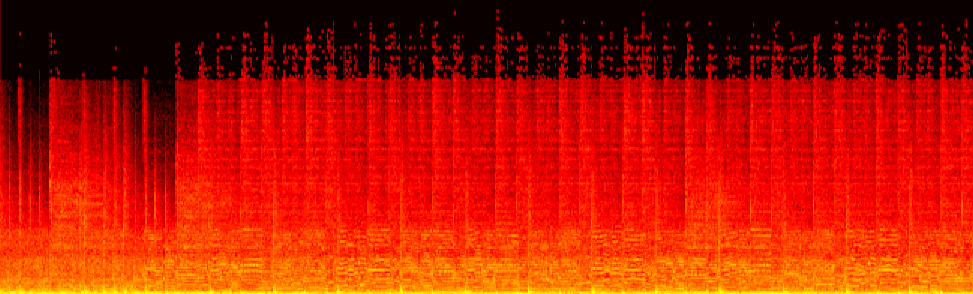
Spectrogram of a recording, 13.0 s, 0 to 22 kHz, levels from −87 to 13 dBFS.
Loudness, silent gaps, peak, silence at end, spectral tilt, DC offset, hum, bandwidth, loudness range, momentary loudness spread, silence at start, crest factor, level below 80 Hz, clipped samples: -15 LUFS; none; 0 dBFS; 0 s; -5 dB/octave; under 0.1%; none; 18 kHz; 1 LU; 1 LU; 0 s; 12 dB; -16 dBFS; under 0.1%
